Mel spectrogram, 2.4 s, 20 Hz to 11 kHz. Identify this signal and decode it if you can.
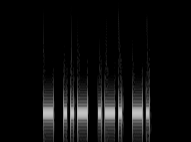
Morse code, heard as a keyed tone, about 28 wpm, 700 Hz. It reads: TURN
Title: 4x Word-Spacing - Sentences from Top 200 Words - 28wpm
